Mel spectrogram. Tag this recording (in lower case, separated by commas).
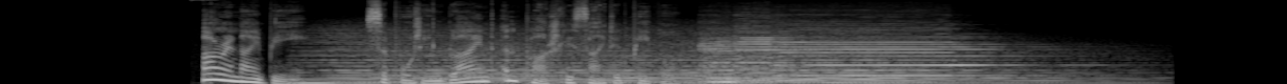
silence, music, speech, cello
